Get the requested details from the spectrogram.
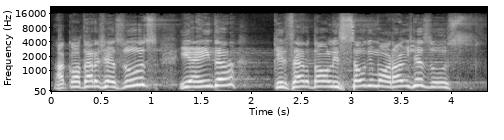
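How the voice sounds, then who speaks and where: High-voiced Brazilian pastor preaching. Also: male voice, a little fast, a bit bright, long reverb tail. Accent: Brazilian Portuguese. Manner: emphatic and repetitive, laughing as he preaches. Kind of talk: sermon.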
